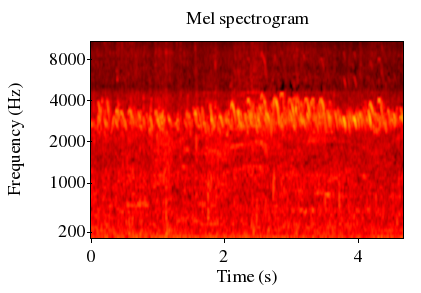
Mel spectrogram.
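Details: Baby chicks chirping nonstop, a bright band of fast, wavering high peeps from many birds at once.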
